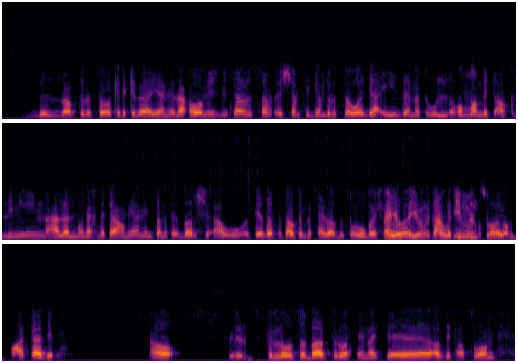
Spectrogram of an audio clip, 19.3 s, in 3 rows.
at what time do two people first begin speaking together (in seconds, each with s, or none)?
11.2 s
